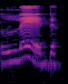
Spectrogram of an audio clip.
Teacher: they're doing an L where the tip of the tongue is behind the alveolar Ridge rather than is being curled towards the front of the area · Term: L for R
